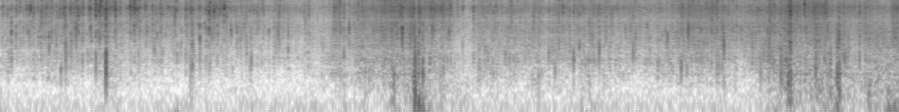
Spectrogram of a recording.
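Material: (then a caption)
Plastic. A round, stuffed white plastic bag is gripped with both hands and squeezed, giving a steady, soft, bright crinkling. Sharper crackles and snaps stand out now and then over the rustle.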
